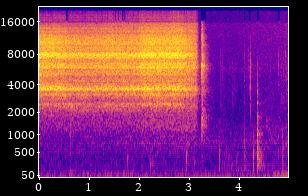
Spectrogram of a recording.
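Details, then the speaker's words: Kawasaki KDX200 two-stroke that runs rich, gearbox pressurised before main seal replacement; steady high hiss for about three seconds at the right-side crank seal; owner unsure the leak causes the rich running; crankshaft seal air leak. "that's air do you hear that air no at least you're honest there's a leak there I know it"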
